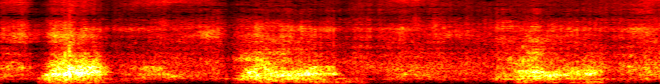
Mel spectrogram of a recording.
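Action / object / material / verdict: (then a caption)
scrape / corrugated cardboard box / cardboard / none. Long nails scratch the top edge and front face of a large, hollow, brown corrugated cardboard box. Three separate rasping scrapes, each about half a second long, have a dull, low-mid body with little brightness. Quieter scratchy texture fills the gaps between them.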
